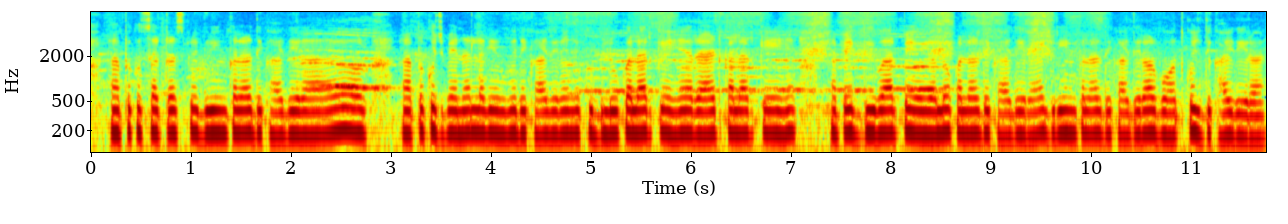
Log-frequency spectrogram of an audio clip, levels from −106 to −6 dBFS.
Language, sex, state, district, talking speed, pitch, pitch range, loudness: Hindi, female, Bihar, East Champaran, 195 wpm, 185 Hz, 180-190 Hz, -14 LUFS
